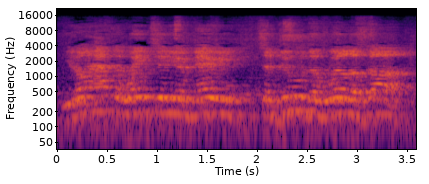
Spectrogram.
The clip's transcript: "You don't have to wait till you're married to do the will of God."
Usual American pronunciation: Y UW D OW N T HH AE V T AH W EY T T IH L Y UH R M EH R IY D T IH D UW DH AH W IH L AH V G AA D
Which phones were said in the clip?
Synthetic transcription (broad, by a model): Y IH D OW N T HH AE F T AH W EY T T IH Y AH R M EH R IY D T IH D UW DH AH W IH L AH V G AA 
